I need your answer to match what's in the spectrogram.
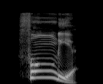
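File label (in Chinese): "锋利", Chinese; HSK6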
